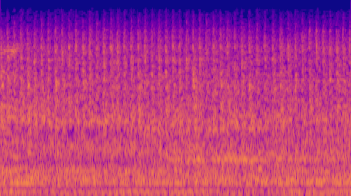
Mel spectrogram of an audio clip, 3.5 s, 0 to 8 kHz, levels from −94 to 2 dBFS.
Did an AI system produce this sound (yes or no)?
no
